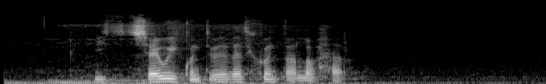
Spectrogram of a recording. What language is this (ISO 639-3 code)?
kab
